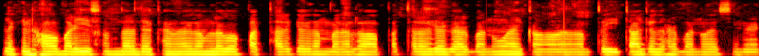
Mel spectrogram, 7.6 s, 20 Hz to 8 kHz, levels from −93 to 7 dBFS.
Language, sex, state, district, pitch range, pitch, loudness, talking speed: Magahi, male, Bihar, Lakhisarai, 135-140 Hz, 140 Hz, -18 LUFS, 245 wpm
